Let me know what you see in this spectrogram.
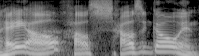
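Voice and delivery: heavy, thick Southern US accent. Showing how the listener could have sounded, thick Southern US accent. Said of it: "a more thick southern accent ... could have been like this".

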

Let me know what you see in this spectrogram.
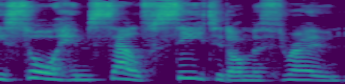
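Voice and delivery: ordinary delivery, nothing marked

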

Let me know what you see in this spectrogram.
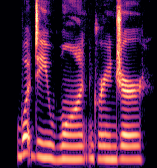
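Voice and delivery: usual speaking voice

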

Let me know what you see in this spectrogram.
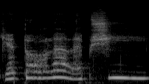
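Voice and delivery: near-silent, barely audible, breath-only half-whisper. Speaking to a giant pained by loud words, a barely audible half-whisper. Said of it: "Sofie se pokusila promluvit úplně neslyšným šepotem".

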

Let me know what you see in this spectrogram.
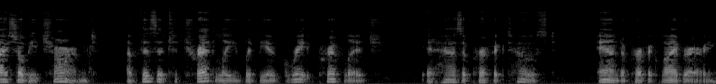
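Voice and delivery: plain reading voice

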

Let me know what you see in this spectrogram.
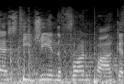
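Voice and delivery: ordinary talk

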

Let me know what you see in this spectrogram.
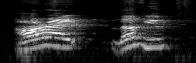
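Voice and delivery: put-on tiny, small, high little old lady voice. Recalling a two-year-old's goodbye as the speaker leaves: little old woman voice. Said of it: "like a little old woman".

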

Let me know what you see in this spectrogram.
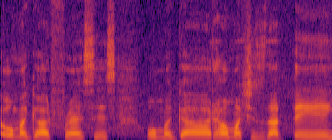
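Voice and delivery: acted-out frightened, worried, panicky voice. Retelling what the bride said after the lens dropped: imitating a scared bride. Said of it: "she was so scared".

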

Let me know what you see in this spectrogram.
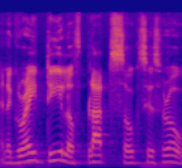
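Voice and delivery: plain reading voice

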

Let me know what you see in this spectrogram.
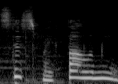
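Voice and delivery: put-on high, small young girl's voice. Voicing a character's line, speaker tries her as a little girl voice. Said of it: "Should I make her sound like a little girl?".

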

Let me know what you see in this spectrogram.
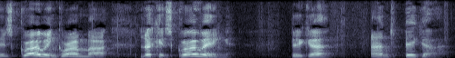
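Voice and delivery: shrill, high, very loud shouting. George, watching the hen grow, yelling to Grandma. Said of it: "he yelled".

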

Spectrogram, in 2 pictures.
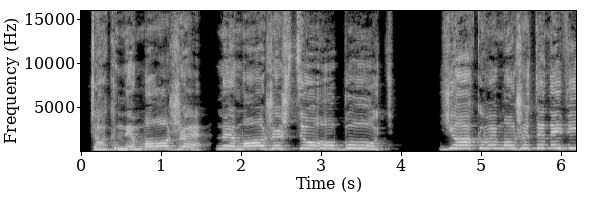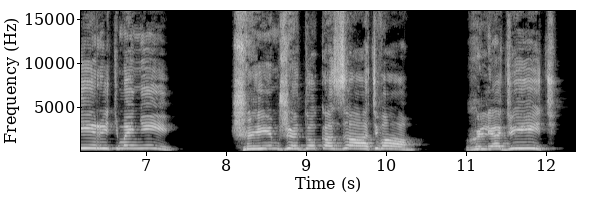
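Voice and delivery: slow, desperate, pleading cry. A stranger holding a revolver turns to the crowd, shouting. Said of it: "закричав".

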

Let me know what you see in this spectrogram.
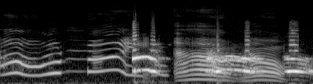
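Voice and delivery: very high, loud squealing noises. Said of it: "that's why you don't make high-pitched noises".

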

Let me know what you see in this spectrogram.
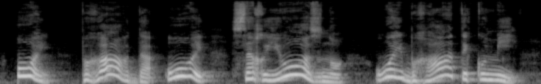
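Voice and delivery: delighted, joyful, high-pitched squealing cry. Narrator voices Yaryshka after being given the bicycle, squealing joyfully. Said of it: "верескнула вона радісно".

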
